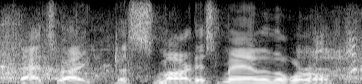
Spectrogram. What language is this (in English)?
English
